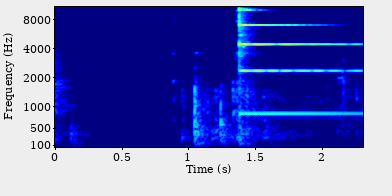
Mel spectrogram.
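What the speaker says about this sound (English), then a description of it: "If you collect brass bells" A heavy vintage brass bell is struck once after some faint handling, its clear ring lingering and slowly fading.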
